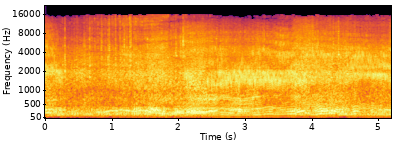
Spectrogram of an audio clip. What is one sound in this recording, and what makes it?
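Dirt bike engines rev loudly and whine as the bikes race past.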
